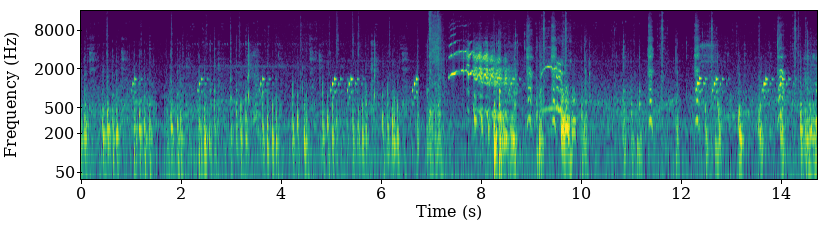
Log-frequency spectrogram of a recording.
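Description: A horse neighing in Zelda: Breath of the Wild, a whinny rising in the middle over soft game sounds and small clicking effects, fairly quiet overall.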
